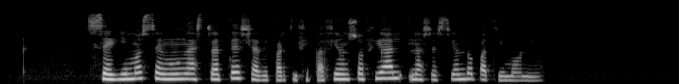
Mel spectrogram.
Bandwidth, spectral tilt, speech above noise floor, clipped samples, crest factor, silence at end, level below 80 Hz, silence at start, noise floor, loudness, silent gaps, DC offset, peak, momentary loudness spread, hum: 11.5 kHz; -5 dB/octave; 50 dB; under 0.1%; 20 dB; 1.4 s; -76 dBFS; 0.9 s; -73 dBFS; -23 LUFS; none; under 0.1%; -4 dBFS; 12 LU; none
